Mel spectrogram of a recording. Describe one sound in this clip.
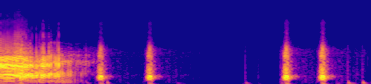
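Footsteps thud quickly and evenly.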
